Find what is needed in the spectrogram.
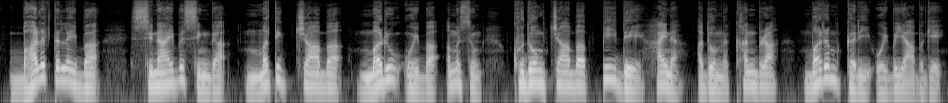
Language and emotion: Manipuri, neutral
